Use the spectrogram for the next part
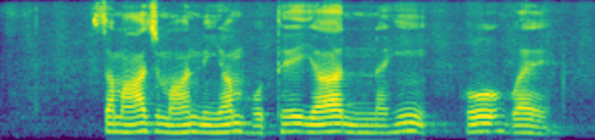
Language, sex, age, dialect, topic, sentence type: Chhattisgarhi, male, 18-24, Western/Budati/Khatahi, banking, question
